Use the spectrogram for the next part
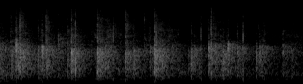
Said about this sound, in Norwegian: Det er lov å klappe for dem for det.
